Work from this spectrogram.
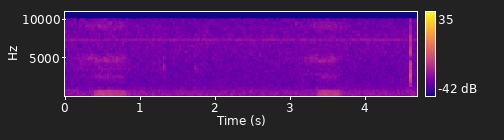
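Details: A French Bulldog snores in two slow, rumbling breaths about three seconds apart while sleeping in its bed in an air-conditioned room.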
